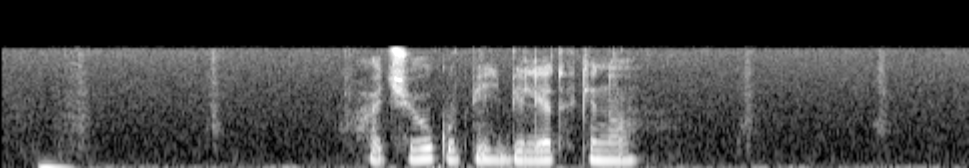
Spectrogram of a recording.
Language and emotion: Russian, neutral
